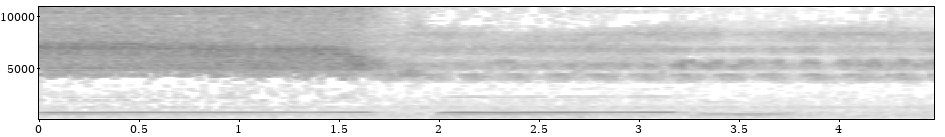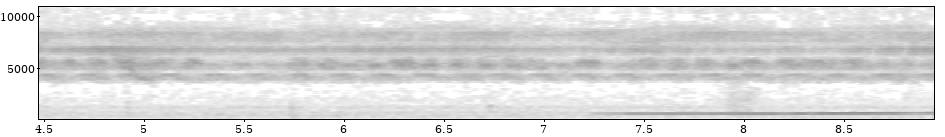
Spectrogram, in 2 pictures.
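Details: Black cicada caught by a golden-web spider on Amami Oshima: a loud, harsh, hissing buzz for about a second and a half, then a steady pulsing high insect drone, with thin steady whistle-like tones in the background.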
